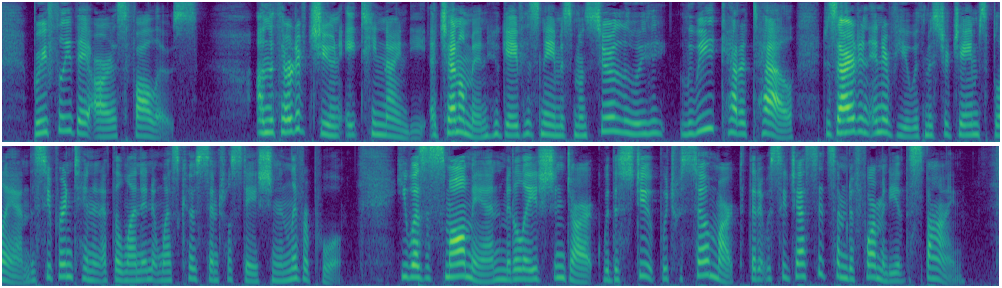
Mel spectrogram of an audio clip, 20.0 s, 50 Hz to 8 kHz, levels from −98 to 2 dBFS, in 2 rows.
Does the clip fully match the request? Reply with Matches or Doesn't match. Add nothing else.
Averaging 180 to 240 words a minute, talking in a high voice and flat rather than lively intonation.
Doesn't match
